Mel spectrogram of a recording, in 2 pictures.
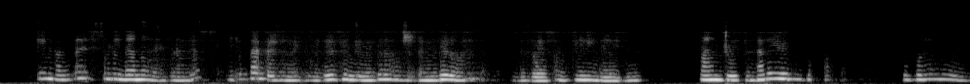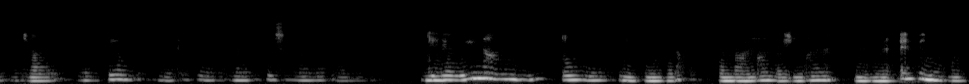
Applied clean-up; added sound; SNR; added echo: neural mask model DeepFilterNet 3.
